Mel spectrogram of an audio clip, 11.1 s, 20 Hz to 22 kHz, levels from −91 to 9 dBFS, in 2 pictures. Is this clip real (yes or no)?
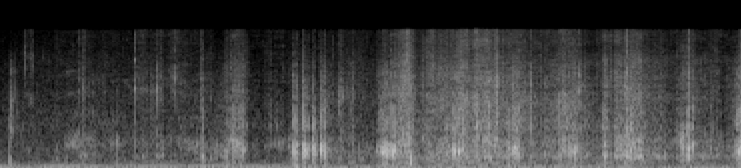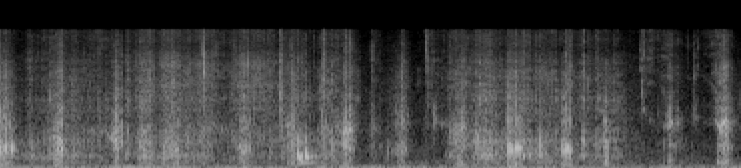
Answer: yes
